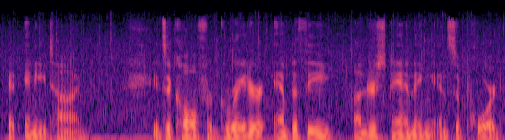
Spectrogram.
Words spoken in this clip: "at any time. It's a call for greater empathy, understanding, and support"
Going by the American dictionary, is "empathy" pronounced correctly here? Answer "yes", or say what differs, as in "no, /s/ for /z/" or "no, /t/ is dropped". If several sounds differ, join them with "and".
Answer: yes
